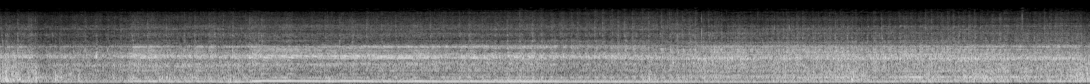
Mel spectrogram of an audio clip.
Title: Blaster after rebuild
